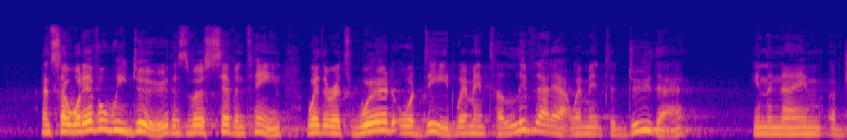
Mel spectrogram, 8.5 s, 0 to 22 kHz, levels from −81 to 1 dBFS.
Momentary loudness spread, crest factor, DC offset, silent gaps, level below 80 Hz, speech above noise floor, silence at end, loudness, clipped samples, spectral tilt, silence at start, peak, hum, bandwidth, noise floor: 10 LU; 18 dB; under 0.1%; none; -74 dBFS; 31 dB; 0 s; -23 LUFS; under 0.1%; -7 dB/octave; 0.4 s; -4 dBFS; none; 11 kHz; -53 dBFS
